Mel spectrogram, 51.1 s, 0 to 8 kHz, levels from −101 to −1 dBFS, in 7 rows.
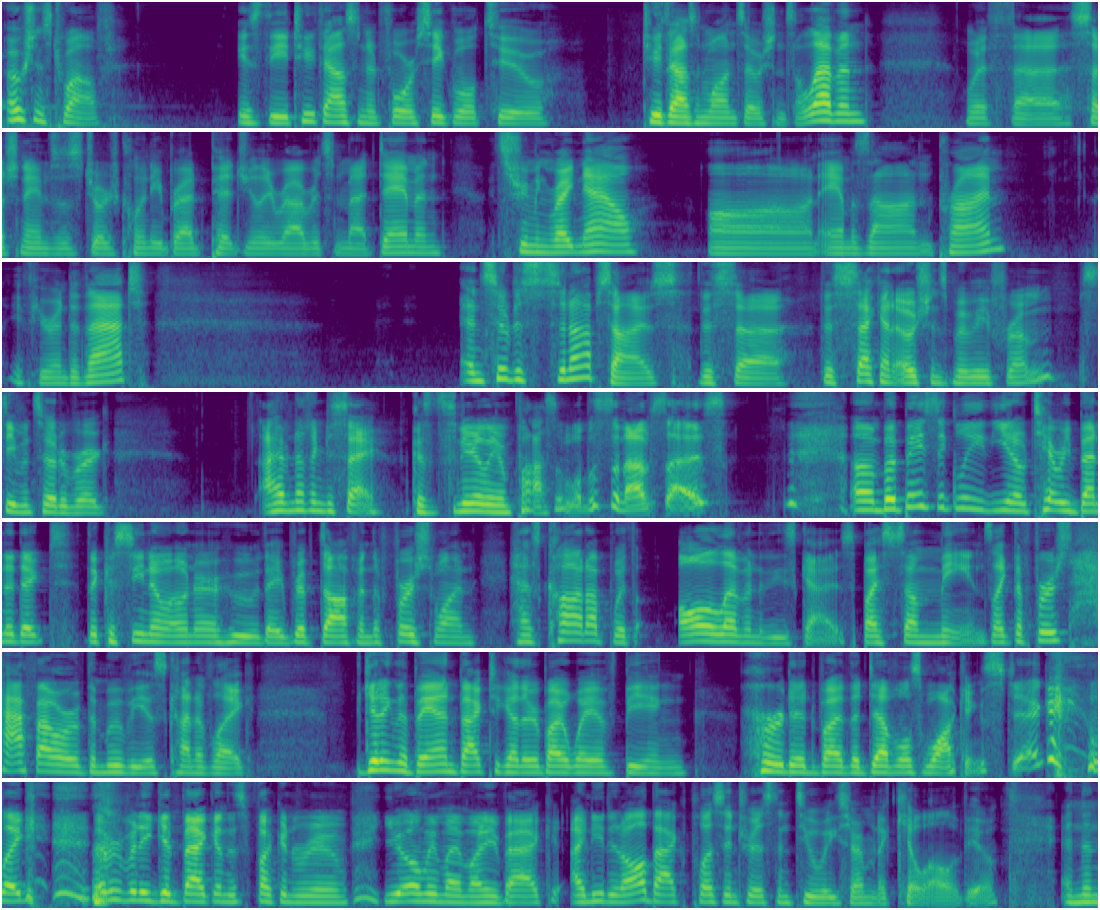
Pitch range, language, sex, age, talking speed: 140-180 Hz, English, male, 20-39, 175 wpm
